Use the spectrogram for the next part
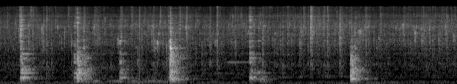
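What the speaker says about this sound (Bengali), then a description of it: "পেঁয়াজটাকে ভেজে নিচ্ছি।" Onion and slit green chillies fry in a pan under a soft steady sizzle, with about half a dozen sharp scraping stirs of a utensil spaced roughly every half second to a second; no voices.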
